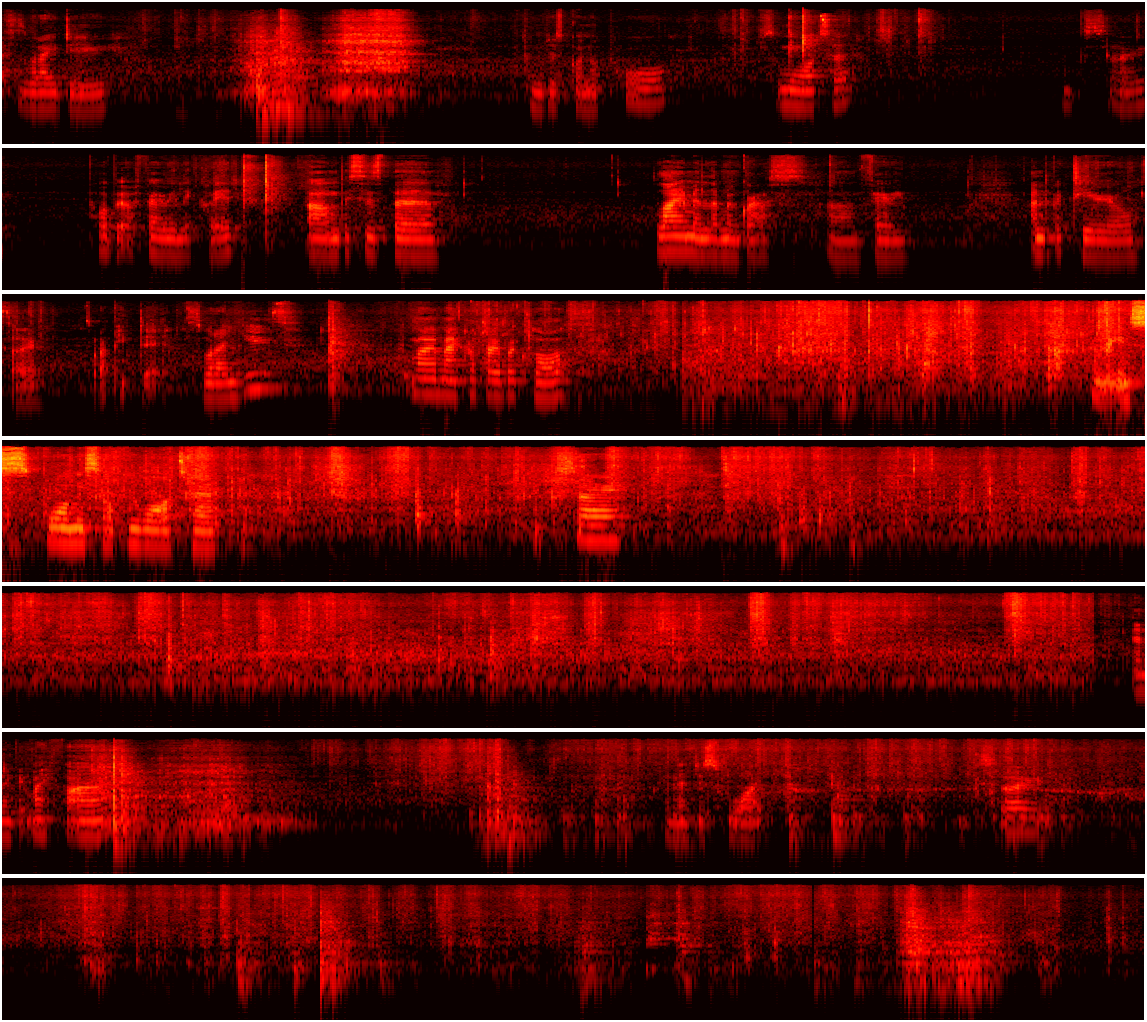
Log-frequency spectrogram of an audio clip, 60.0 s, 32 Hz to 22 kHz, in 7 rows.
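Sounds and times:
cloth squelching in soapy water: 20.3 - 42.5.

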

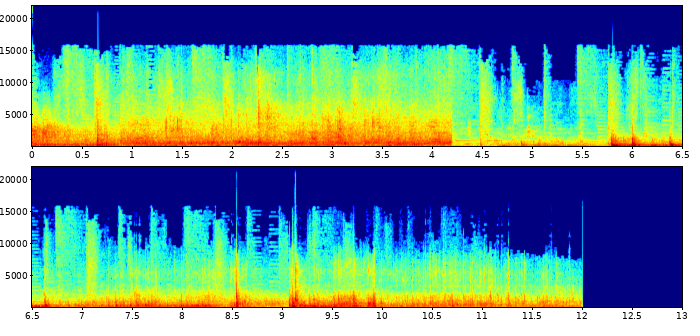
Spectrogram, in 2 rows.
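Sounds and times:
skateboard clacks: 0.0 - 4.2, 5.8 - 12.0
skateboard wheels rolling on asphalt: 0.0 - 4.2, 6.2 - 12.0.

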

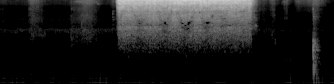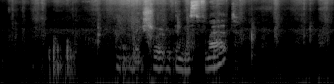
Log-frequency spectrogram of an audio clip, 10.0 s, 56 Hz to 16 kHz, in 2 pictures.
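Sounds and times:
aerosol can spraying: 1.7 - 3.9.

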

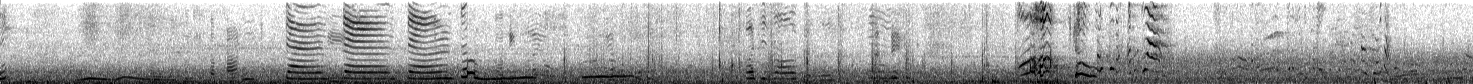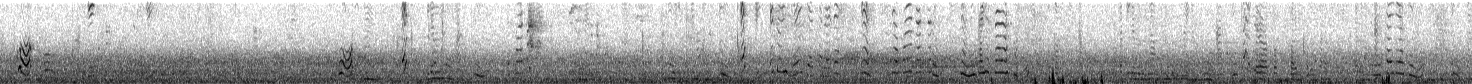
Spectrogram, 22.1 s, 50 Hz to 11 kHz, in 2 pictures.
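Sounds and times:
steady outdoor hiss: 0.0 - 22.0
high chirps and squeaks: 7.6 - 8.8.

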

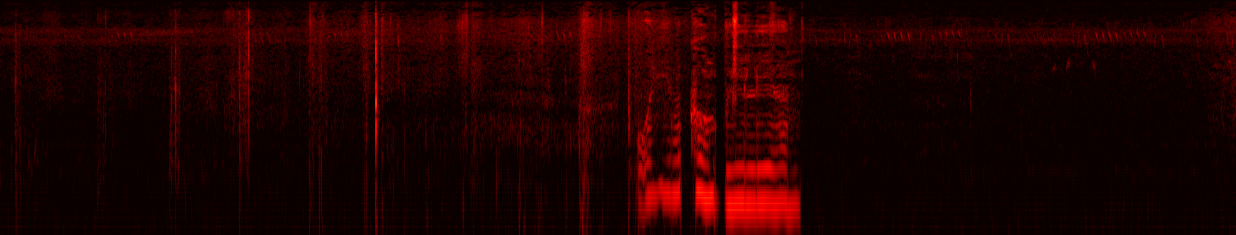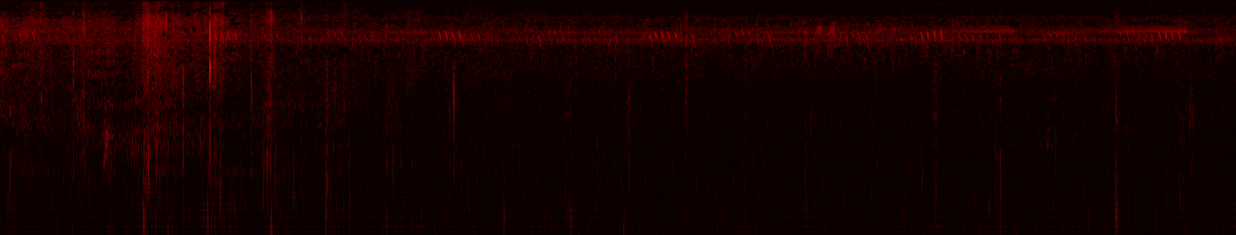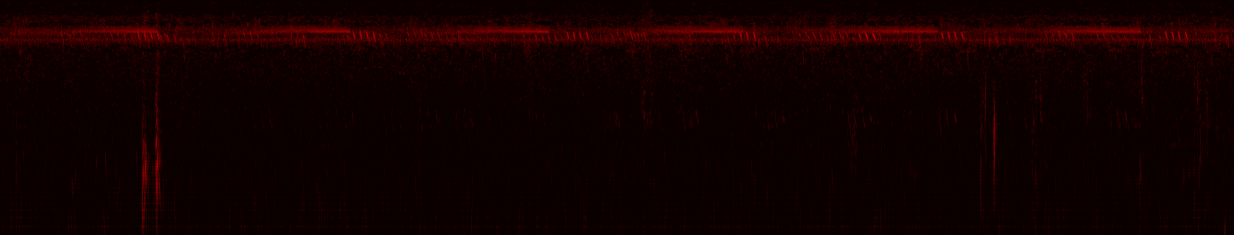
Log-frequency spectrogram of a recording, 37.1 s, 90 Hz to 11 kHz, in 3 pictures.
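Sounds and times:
high insect trilling: 5.2 - 9.0.

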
